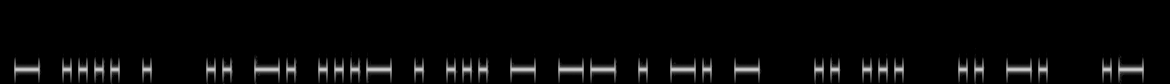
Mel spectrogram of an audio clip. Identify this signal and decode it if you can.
Morse code, heard as a keyed tone, about 16 wpm, 700 Hz. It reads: THE INVESTMENT IS IN A
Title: Sentences from Top 1000 Words - Review Part 4 - 15wpm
